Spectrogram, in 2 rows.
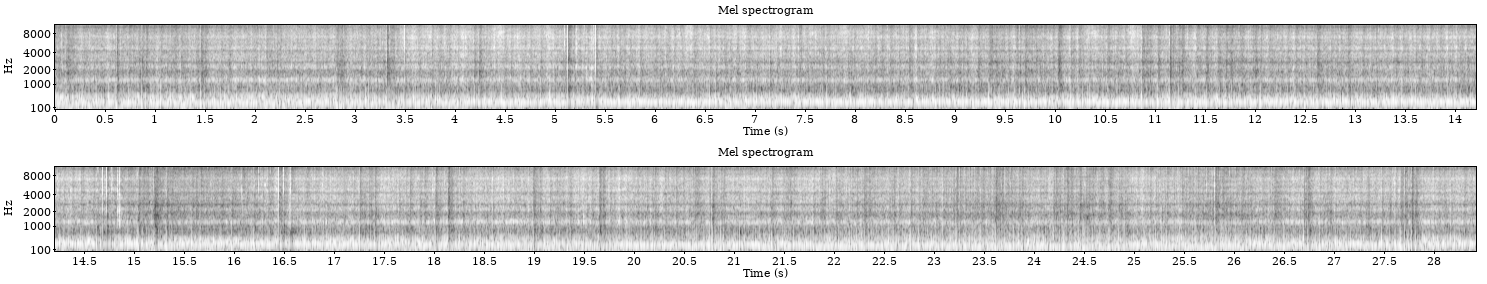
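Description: Steady, unbroken riding noise picked up by a camera on a moving Trek 7.3 FX hybrid bicycle, a dense low rumble with a few faint ticks.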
